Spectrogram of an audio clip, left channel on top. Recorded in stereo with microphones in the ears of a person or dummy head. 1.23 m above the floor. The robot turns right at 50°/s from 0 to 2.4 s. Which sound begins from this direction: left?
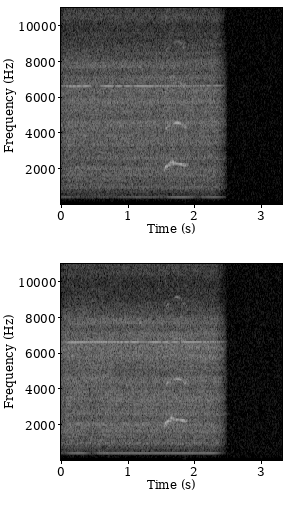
A squeak, at 1.5 s.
